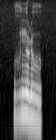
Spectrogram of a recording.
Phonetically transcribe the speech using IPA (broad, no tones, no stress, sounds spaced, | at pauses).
ṳ n u ɳ u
